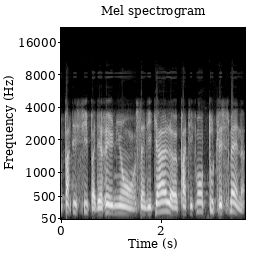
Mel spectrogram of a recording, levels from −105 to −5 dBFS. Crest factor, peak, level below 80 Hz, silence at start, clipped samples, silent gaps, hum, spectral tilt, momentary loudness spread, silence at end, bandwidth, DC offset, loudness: 16 dB; -6 dBFS; -80 dBFS; 0 s; under 0.1%; none; none; -7.5 dB/octave; 7 LU; 0 s; 4.8 kHz; under 0.1%; -21 LUFS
